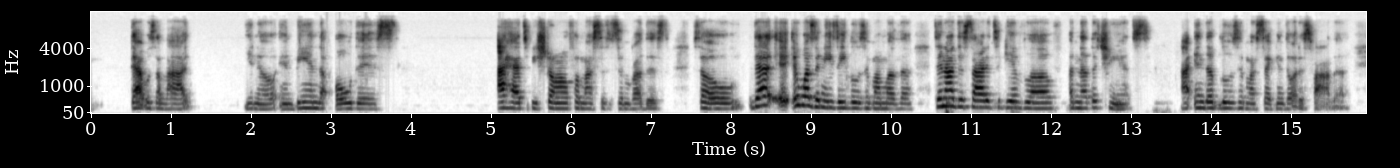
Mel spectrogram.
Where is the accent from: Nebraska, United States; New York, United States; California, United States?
New York, United States; Brooklyn; Growing up in Brooklyn was great. You know, it's a huge difference from now.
